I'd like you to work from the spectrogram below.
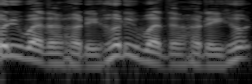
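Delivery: rapid, rushed, rattled-off delivery. Repeating a tongue twister five times fast. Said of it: "Say that five times fast".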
